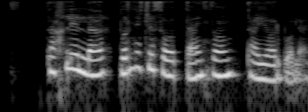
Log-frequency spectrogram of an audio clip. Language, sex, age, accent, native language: Uzbek, female, 18-24, Toshkent shahri, Uzbek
